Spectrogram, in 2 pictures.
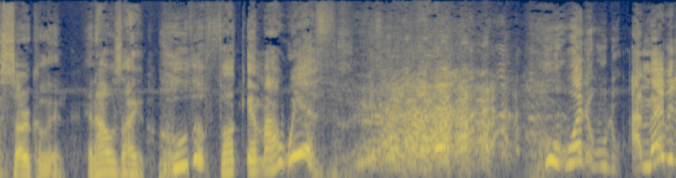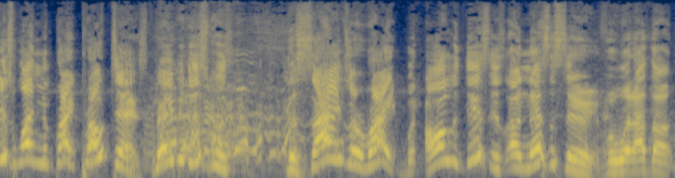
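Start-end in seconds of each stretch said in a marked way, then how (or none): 1.6-13.5 high, shrill-pitched disbelief with laughter; imitating his own alarmed self; mock panic. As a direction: freak out as the helicopter circles. Panic when helicopter arrives.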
